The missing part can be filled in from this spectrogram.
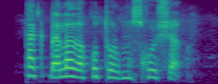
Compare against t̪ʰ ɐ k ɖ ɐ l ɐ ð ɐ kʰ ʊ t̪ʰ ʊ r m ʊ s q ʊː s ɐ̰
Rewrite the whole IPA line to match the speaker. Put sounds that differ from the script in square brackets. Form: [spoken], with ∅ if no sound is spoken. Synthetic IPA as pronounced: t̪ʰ ɐ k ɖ ɐ l ɐ ð ɐ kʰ ʊ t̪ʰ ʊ r m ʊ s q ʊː [ʃ] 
